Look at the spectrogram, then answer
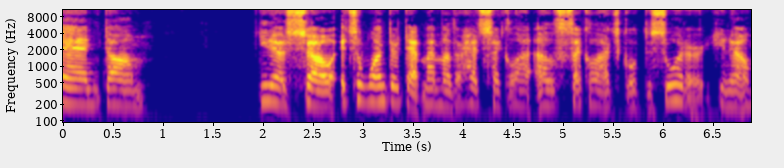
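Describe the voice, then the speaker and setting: In a very clean recording with a silent background, a woman with an American accent speaks at a medium pitch and a moderate pace, her tone bright and sharp, her intonation fairly even, with vocal fry. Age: 50s. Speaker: vlogger. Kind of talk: personal storytelling. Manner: halting, many fillers.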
